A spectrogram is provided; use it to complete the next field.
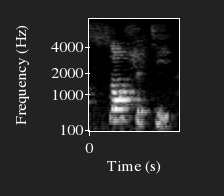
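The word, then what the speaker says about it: sosatie: And the South Africans have their own form of satay called sausage. I'm not sure if I'm pronouncing that word right. It's Sosataie, and the word comes from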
